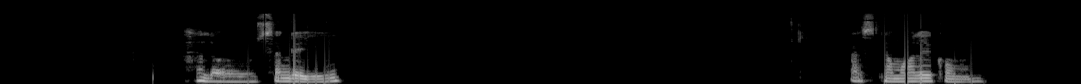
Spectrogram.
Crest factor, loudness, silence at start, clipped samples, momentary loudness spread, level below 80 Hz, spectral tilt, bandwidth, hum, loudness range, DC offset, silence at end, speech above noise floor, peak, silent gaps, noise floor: 22 dB; -27 LUFS; 1.85 s; under 0.1%; 12 LU; -60 dBFS; -6 dB/octave; 11.5 kHz; none; 9 LU; under 0.1%; 1 s; 33 dB; -10 dBFS; 3.58-7.87 s; -59 dBFS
